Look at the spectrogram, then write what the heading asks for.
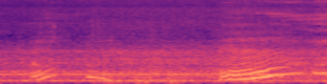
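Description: A Basset Hound gives deep, drawn-out barks that swoop up and down over a steady engine hum.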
